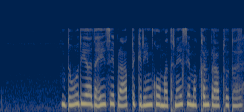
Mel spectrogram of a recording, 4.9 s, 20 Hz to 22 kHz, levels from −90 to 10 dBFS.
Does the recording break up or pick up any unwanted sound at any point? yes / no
no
